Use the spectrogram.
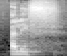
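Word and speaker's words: ا: আলিফ আলিফ উচ্চারণ সময় সবসময় এই উপরের দাঁত এখানে আনতে হবে। আলিফ। একটু খেয়াল করেন। আলিফ এবং বাতাস থাকবে।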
